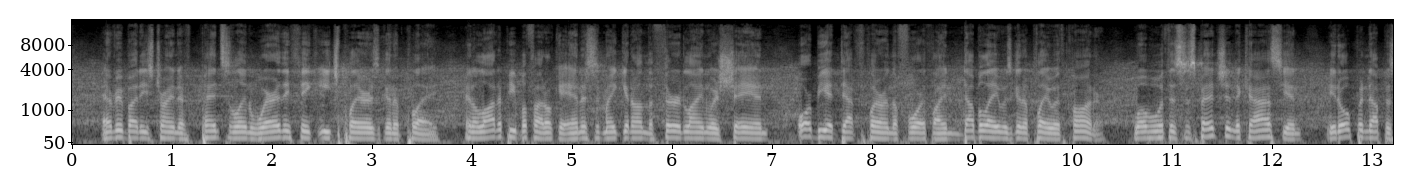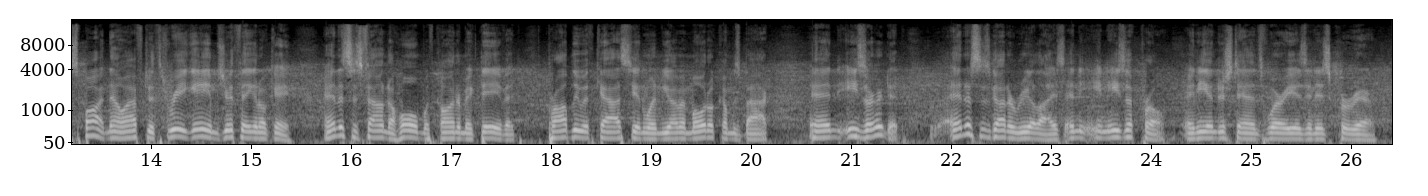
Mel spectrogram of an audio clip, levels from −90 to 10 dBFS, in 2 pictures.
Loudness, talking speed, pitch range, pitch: -21 LUFS, 230 wpm, 130-155 Hz, 145 Hz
